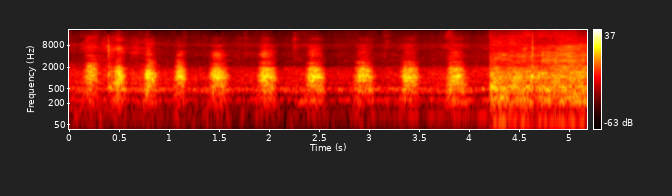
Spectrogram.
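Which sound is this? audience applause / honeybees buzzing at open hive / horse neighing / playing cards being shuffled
honeybees buzzing at open hive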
